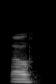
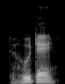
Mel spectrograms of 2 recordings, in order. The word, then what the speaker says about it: Thoth: Thoth, Thoth, Thoth, Tehute, however you want to say his name. Those are all correct ways to say it.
